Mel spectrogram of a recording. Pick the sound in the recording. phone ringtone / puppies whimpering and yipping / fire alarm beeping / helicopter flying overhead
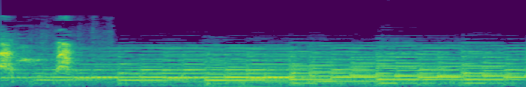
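puppies whimpering and yipping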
